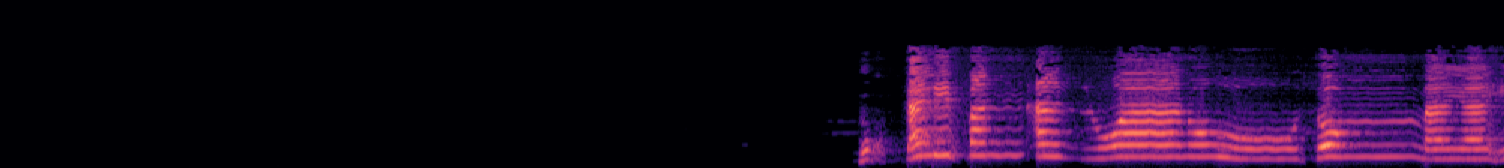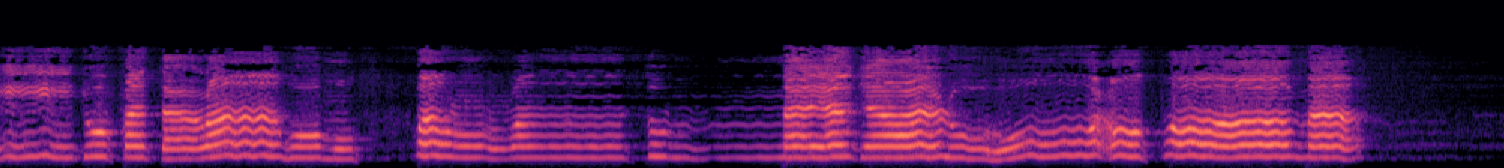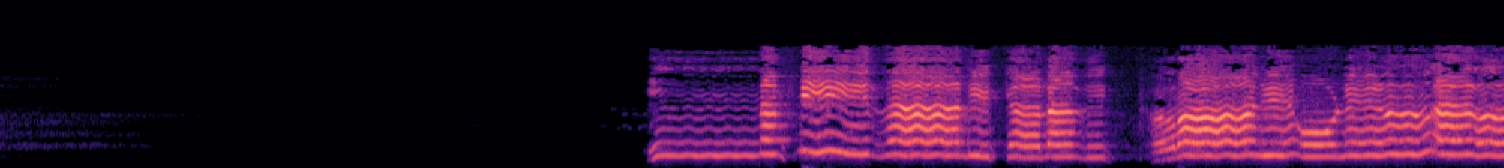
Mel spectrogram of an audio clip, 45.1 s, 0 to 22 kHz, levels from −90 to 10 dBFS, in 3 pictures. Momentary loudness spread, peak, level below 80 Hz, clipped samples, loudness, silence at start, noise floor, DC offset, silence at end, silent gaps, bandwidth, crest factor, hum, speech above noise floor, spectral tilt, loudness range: 18 LU; -2 dBFS; -88 dBFS; under 0.1%; -18 LUFS; 8.6 s; under -90 dBFS; under 0.1%; 0 s; 35.53-35.57 s; 7.4 kHz; 18 dB; none; over 71 dB; -2 dB/octave; 10 LU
